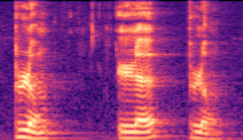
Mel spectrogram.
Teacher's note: And here, as you can see, there is no B. We don't pronounce the B at the end.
